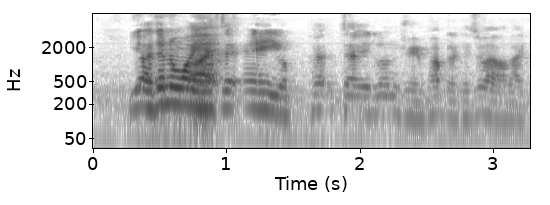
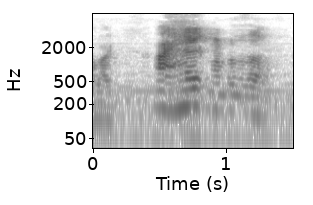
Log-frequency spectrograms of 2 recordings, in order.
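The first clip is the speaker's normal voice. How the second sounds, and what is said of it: Bad imitation Scouse accent. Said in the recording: “that was a really bad Scouse accent”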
